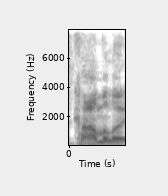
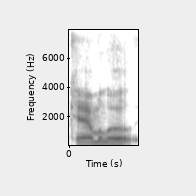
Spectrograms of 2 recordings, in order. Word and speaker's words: Kamala: this okay so yeah it's kamla it's not camela you know let's pronounce her name right why not I mean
